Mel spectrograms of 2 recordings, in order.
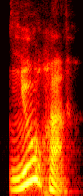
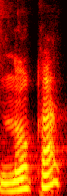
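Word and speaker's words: ñuqa: palabra es raíz ya la palabra correcta para yo es ñuja no es Noa tampoco nua la palabra correcta es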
